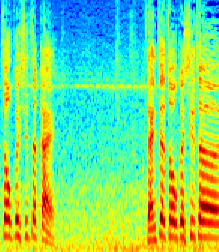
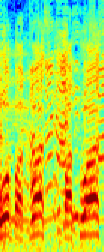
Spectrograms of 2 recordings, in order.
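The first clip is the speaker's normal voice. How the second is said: higher, sharp "बकवास" tossed away; curt Hindi brush-off of a reporter's question; scornful dismissal; 13 semitones higher than usual. Real, not acted. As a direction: wave the accusation off as rubbish. Brushing off a rival's charge.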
